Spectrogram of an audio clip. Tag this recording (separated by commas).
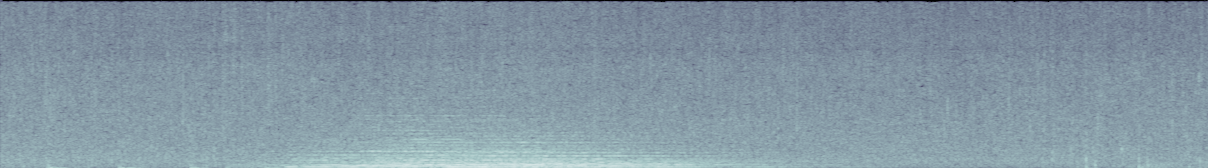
Music, Rain on surface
